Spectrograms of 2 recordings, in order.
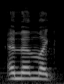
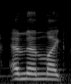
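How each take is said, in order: Both takes have the same delivery.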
